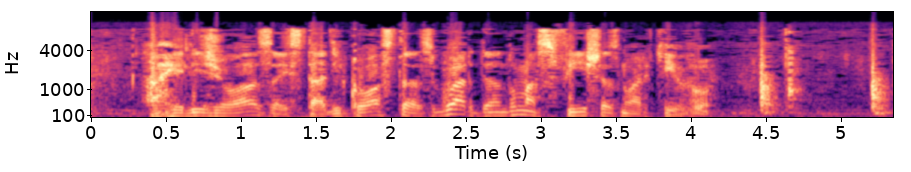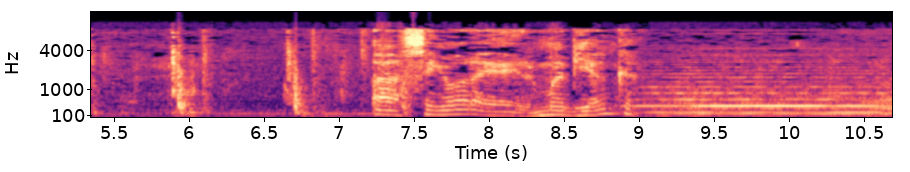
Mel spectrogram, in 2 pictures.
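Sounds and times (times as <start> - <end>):
faint hum: 0.0 - 10.6
speech: 0.4 - 4.6, 7.3 - 10.0
light knocking on a door: 4.5 - 6.9.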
